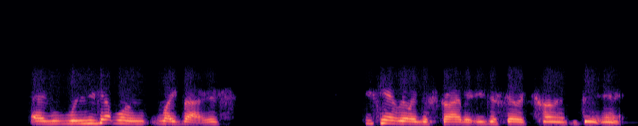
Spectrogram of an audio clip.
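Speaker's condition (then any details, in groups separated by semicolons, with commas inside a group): Cerebral palsy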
